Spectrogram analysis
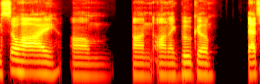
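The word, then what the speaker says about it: Egbuka: And I mean, we've we've been so high um on on Ibuka.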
